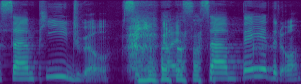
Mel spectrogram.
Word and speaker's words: San Pedro: San Pedro. That's how it's said. It's a Spanish word.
